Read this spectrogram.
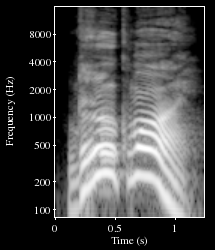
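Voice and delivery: high excited exclamation; loud high joyful cry. A narrator's reading. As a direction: call out with sudden joy. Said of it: "вскричал он".

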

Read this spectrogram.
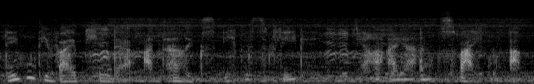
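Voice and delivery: hushed voiceless whisper, slowing at the end; creepy nature-film whisper; eerie whisper. Acted. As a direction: breathe it like a secret. Held whispered narration.

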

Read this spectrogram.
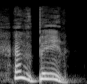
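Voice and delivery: high, loud character voice; excited high-voiced insistence; insistent Sam. A narrator's reading. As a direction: push in first, pitched very high. Sam pushes friends aside.

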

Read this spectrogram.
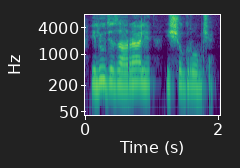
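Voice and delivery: plain reading voice

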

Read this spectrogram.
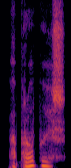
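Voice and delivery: soft, husky, worn-out question; quiet and husky. A narrator's reading. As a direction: ask it hoarse and barely audible. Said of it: "тихо и сипло спросила Чара".

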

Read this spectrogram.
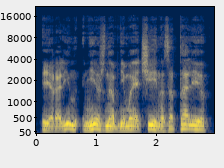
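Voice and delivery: usual speaking voice

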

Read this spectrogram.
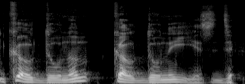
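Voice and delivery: slow drawled Irish brogue; drawled Irish accent. Acted. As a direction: draw it out in an Irish lilt. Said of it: "с непередаваемым ирландским прононсом протянула".

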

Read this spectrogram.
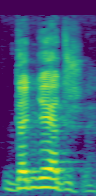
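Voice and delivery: sharp cry of protest; loud protest. Acted. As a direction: throw the denial back at him. Accused man protests innocence.

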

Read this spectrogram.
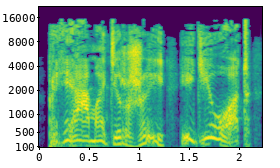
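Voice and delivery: put-on high, irritated old woman's bark; cross crone scolding; barked order. A narrator's reading. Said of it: "рявкнула она".

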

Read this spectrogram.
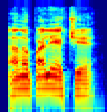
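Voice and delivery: loud warning bark; sharp shout. Acted. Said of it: "прикрикнул Джайлз".

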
